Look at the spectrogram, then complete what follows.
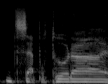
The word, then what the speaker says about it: Sepultura: incredible happy music together he got me into Sepultura yeah yeah I love the way you pronounce it yeah the correct way yeah the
